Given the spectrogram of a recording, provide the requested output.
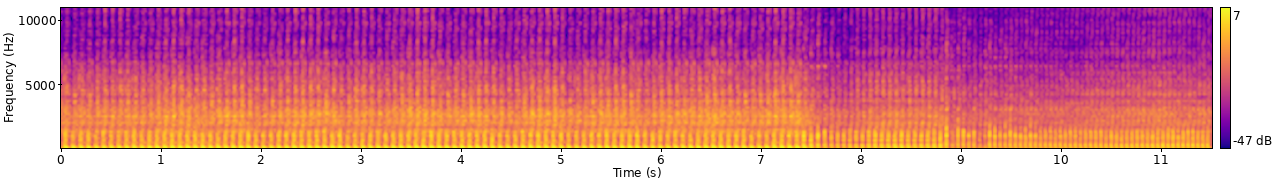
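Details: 1961 Wheel Horse model 401 garden tractor single-cylinder engine, cold start on full choke after setting point gap: steady even putter, no misses; smokes a little on throttle; kill switch doesn't work.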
